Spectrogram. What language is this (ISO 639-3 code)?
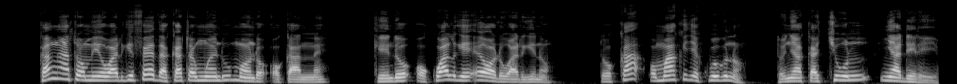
luo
